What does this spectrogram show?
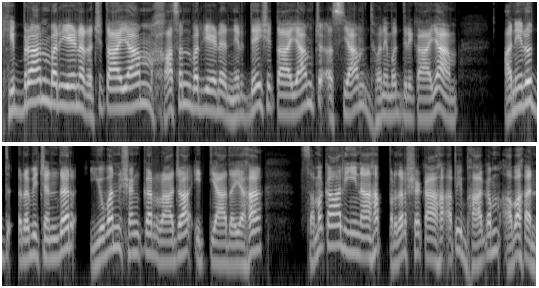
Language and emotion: Sanskrit, neutral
